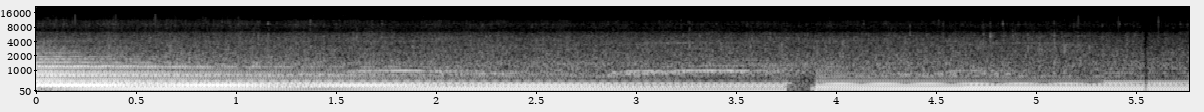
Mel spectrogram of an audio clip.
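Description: A crowd applauds loudly for God for several seconds, a dense continuous clatter of many hands over a sustained keyboard drone, with a brief dip near the end and no talking.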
